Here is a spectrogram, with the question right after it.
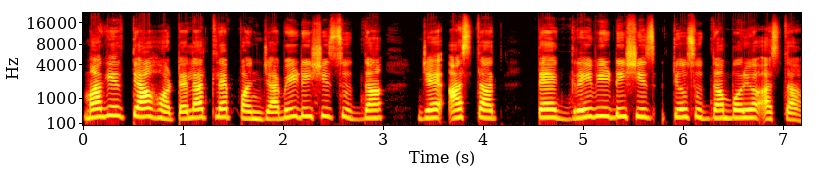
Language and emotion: Goan Konkani, neutral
